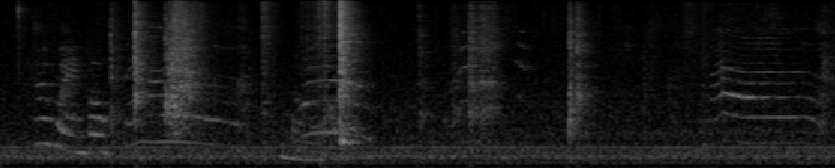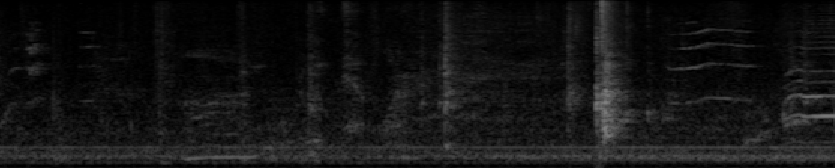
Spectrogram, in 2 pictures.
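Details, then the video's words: Several domestic cats meowing at feeding time, short harmonic meows rising and falling, overlapping callers, with clicks and clatter of dishes and a steady low hum in a small room. "The Cats Meow"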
